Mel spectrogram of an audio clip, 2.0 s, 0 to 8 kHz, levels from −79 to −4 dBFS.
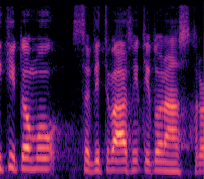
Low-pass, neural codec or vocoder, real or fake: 7.2 kHz; codec, 24 kHz, 1 kbps, SNAC; fake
